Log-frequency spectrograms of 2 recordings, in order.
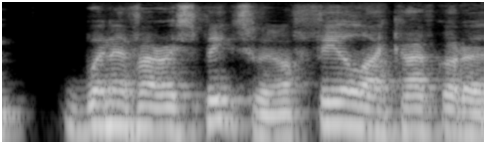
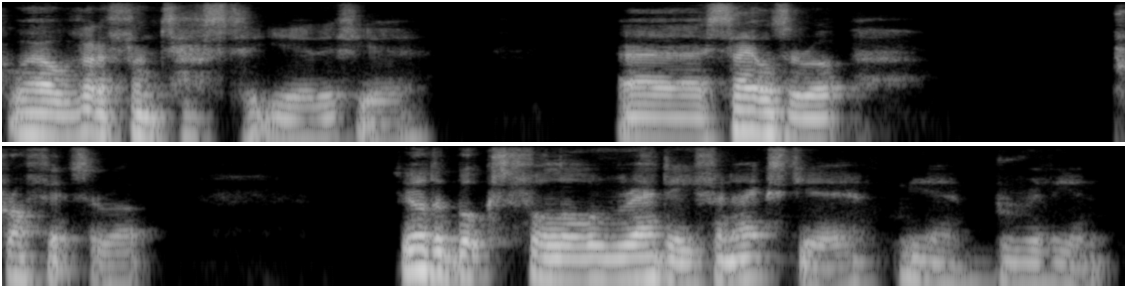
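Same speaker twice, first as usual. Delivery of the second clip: lower, much softer, slowing to a dull brilliant; flat and deflated; 4 semitones lower, 4 dB quieter than usual. Shown as a demonstration. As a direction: deliver good news as if it were bad. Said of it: "same words, but do you get a different message".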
